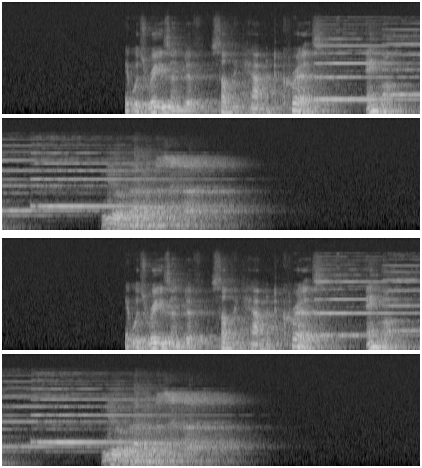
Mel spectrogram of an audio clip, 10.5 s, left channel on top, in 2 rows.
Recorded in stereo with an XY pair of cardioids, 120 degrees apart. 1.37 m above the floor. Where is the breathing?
I don't hear breathing.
